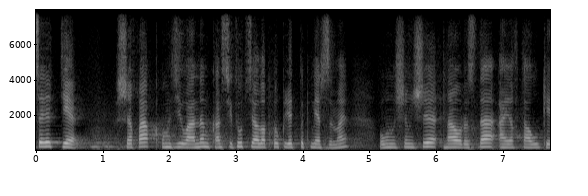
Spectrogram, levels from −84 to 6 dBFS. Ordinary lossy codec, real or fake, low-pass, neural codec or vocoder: none; fake; none; codec, 16 kHz, 0.5 kbps, FunCodec, trained on Chinese and English, 25 frames a second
